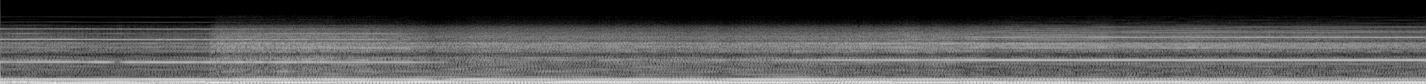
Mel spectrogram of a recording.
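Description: Rock instrumental music of distorted electric guitar through effects, with long held droning notes over a heavy bass; the sound thickens about two seconds in.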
